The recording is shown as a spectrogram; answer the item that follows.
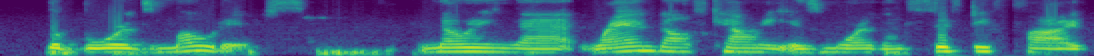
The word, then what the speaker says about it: Randolph: the state has issued a statement urging world Randolf it's actually Randolph County so stands mirror if I did not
